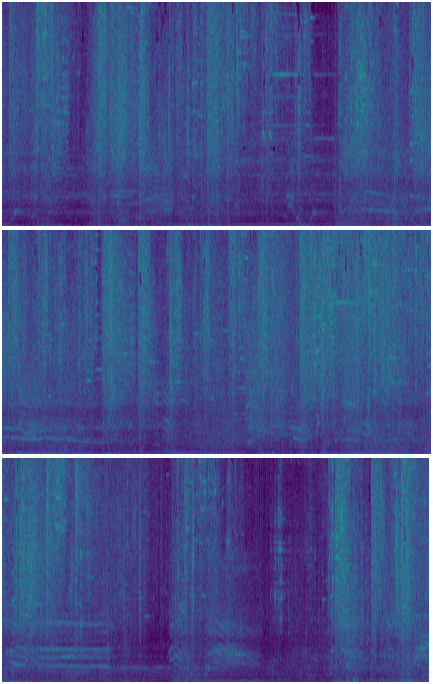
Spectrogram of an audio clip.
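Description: Creatures grunt and shriek as they are struck.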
